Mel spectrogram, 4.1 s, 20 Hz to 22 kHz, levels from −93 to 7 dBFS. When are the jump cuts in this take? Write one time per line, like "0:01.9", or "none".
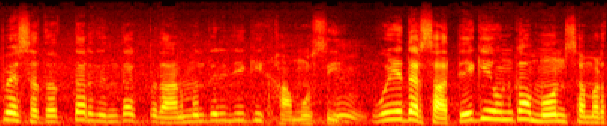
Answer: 0:02.4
